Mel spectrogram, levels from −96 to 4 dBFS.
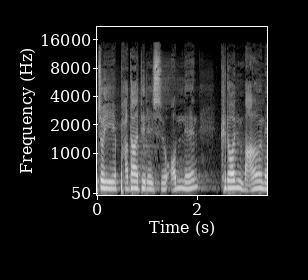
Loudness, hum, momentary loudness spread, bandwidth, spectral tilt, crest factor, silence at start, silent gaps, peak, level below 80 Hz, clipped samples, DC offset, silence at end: -19 LUFS; none; 6 LU; 15 kHz; -5.5 dB/octave; 14 dB; 0 s; none; -4 dBFS; -54 dBFS; under 0.1%; under 0.1%; 0 s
